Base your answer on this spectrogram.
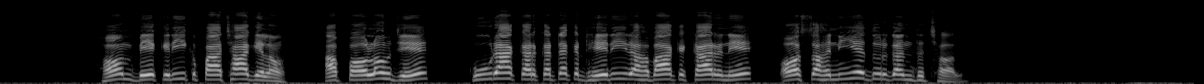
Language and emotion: Maithili, disgusted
